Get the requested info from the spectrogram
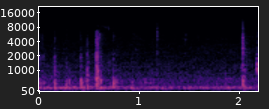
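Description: Small box being handled and opened by hand: a quick run of light clicks and taps in the first moment, and one more just over a second in.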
